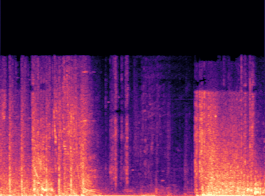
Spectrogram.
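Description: Gunshots from a video game crack in quick bursts.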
